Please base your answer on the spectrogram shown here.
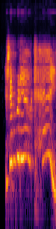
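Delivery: put-on a child rattling out a worried question; Jill. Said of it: "says Jill".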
